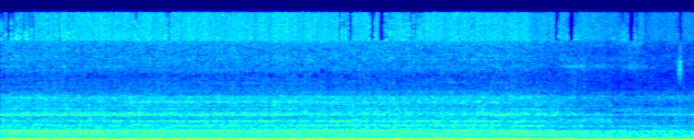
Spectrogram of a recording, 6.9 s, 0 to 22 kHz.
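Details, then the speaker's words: 1991 Mustang GT V8 after injector rebuild, two dead cylinders: idle lopes and stumbles about three beats a second, uneven rhythm; vacuum gauge shows steady flutter, compression test planned; misfire suspected from weak, low-compression cylinders. "so not perfect but she's running better so let's try this again that cylinder is still not making power that one's not great"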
